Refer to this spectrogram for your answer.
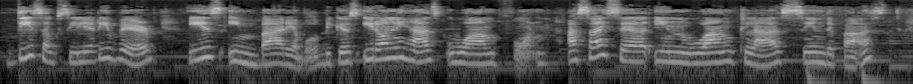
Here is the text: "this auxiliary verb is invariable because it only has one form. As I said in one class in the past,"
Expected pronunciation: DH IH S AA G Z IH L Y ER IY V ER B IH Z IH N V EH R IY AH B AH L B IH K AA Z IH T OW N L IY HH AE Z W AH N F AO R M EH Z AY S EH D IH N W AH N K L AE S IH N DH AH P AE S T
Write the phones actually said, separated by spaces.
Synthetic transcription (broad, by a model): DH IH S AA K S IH L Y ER IY V ER B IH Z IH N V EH R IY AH B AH L B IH K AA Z IH T OW N L IY HH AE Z W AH N F AO R M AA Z AY S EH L IH N W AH N K L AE S IH N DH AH P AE S T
